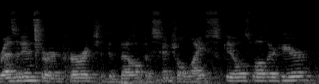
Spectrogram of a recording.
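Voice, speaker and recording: A man with an American accent talks at a very fast pace, with noticeable background noise and audible room echo. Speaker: addiction treatment nonprofit executive. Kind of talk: prepared public speech.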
